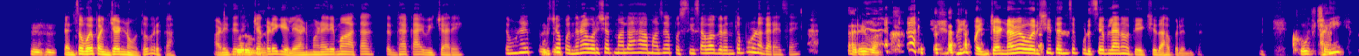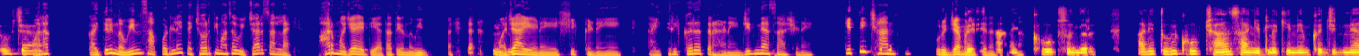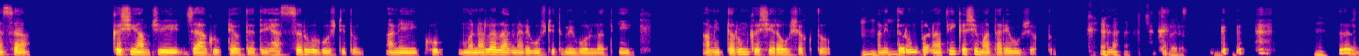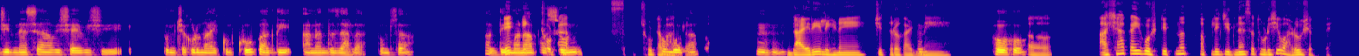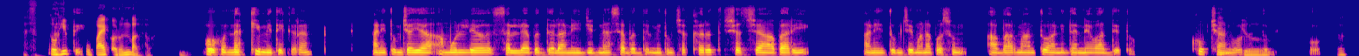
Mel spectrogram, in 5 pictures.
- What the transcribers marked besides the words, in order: tapping; laugh; chuckle; unintelligible speech; other background noise; chuckle; chuckle; other noise
- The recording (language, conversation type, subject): Marathi, podcast, तुमची जिज्ञासा कायम जागृत कशी ठेवता?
